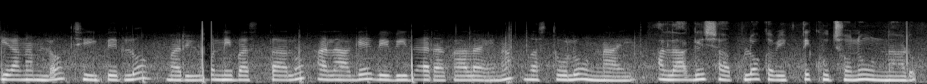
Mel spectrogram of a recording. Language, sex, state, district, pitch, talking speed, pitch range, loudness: Telugu, female, Telangana, Mahabubabad, 215 Hz, 110 wpm, 205-225 Hz, -13 LUFS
